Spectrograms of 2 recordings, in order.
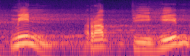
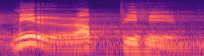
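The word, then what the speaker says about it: مِنْ رَبِّهِمْ: mie-nya baru yang disini Nun nya tidak terbaca masuk tidak disertai dengan mendengung aslinya Min rabbihim dibacanya mirrobbihim saya contohkan G ulek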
